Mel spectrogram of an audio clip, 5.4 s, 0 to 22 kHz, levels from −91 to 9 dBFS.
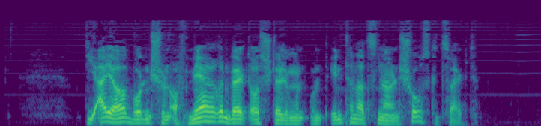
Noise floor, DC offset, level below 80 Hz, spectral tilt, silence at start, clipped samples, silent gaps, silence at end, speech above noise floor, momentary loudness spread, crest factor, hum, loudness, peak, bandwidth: -67 dBFS; under 0.1%; -46 dBFS; -6.5 dB/octave; 0.85 s; under 0.1%; none; 0.8 s; 48 dB; 16 LU; 18 dB; none; -19 LUFS; -2 dBFS; 11.5 kHz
